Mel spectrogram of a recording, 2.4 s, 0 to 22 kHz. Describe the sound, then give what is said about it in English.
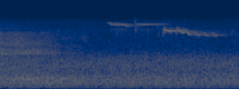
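Faint bird song outdoors: a couple of thin, high, drawn-out whistled notes rise over a soft, steady background hiss. “My attention is drawn to the bird that's singing, but as I look up to see where it is, I spot two camouflaged turtle doves sitting 2 feet apart, obviously a pair,”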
